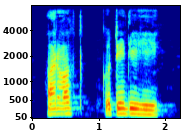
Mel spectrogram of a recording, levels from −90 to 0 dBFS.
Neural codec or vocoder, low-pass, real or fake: none; 7.2 kHz; real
